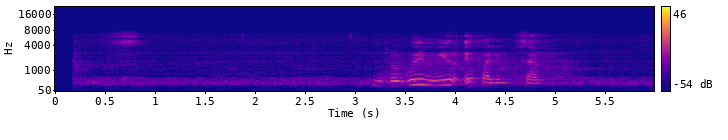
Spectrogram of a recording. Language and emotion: Russian, neutral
